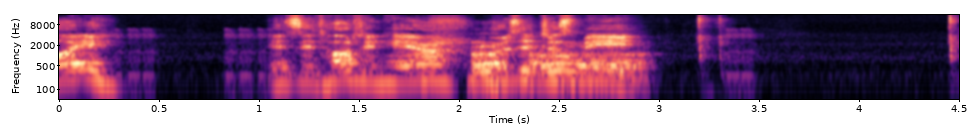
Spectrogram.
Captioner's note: makes suggestive noise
